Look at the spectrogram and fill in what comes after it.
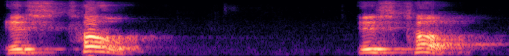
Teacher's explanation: The accent is on the last syllable.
